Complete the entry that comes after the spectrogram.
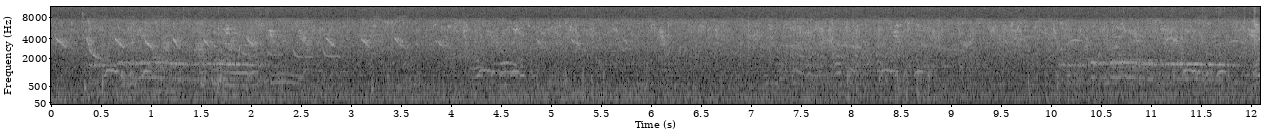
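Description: Bird calls from several birds: a quick run of short, high falling chirps in the first few seconds, a held whistle near the start and again near the end, and scattered short calls in between.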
